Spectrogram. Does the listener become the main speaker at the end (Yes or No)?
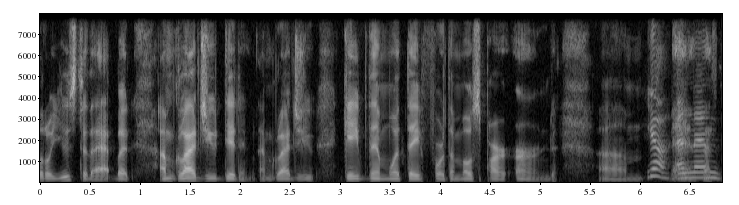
Yes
